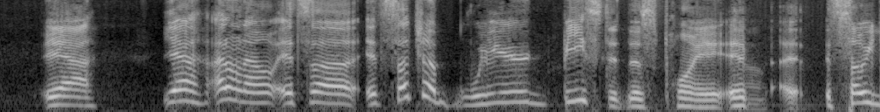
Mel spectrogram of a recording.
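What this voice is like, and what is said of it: Usual voice. Nothing is said of it.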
